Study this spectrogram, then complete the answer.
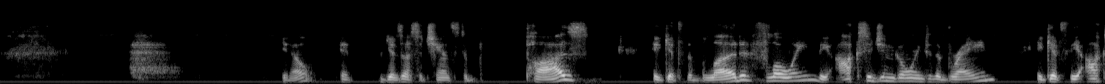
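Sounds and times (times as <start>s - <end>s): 
deep breath: 0.0s - 1.8s
low steady hum: 0.0s - 11.0s
speech: 2.8s - 11.0s.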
